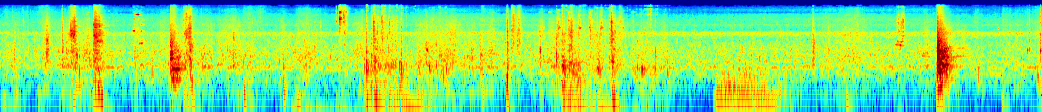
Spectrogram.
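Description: Wooden drawers slide and knock open.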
